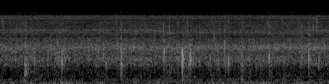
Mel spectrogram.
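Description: Garlic, curry leaves and onion frying in hot oil for a black gram (urad) dal, giving a steady close sizzle with small crackling pops scattered throughout.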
